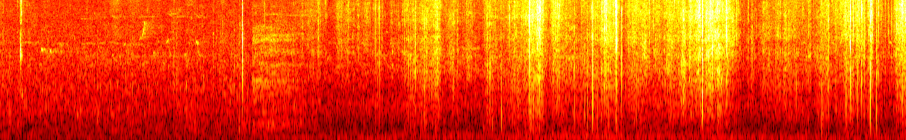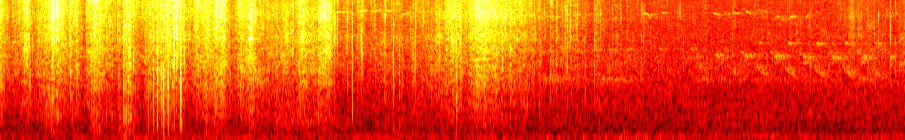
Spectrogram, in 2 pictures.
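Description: Irregular rustling and crackling of dry leaf litter and woodland undergrowth as someone moves through it, from about four seconds in until a few seconds before the end, over a steady outdoor background.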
